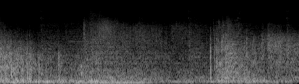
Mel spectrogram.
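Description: Massed artillery cannon fire in the Ardennes in December, a dense rumbling barrage of overlapping booms and thuds that stays loud throughout.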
